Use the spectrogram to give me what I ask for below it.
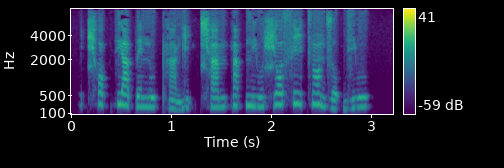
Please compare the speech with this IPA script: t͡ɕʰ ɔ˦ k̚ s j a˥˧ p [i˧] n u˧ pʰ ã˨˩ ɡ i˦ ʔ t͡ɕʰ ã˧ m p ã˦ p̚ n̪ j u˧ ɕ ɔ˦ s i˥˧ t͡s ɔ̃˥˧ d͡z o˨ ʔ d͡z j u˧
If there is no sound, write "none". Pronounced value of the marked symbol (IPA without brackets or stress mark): e˧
